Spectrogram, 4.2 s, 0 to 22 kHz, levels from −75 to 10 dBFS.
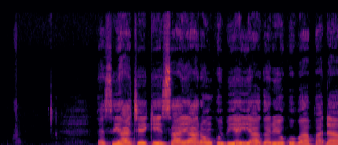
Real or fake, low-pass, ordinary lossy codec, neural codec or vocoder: real; none; none; none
